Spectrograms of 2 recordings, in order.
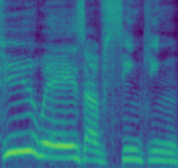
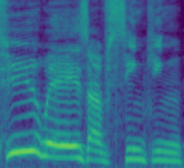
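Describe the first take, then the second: First: It is spoken with a put-on French accent. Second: The same.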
